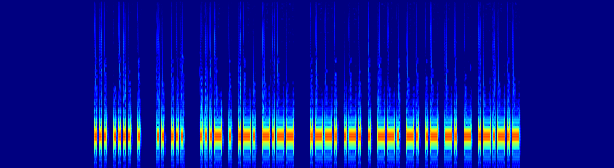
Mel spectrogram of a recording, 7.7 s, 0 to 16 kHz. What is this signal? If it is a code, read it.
Morse code, heard as a keyed tone, about 40 wpm, 700 Hz. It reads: SHE IS VERY PREGNANT.
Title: Sentences from Top 1000 Words - Review Part 6 - 40wpm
